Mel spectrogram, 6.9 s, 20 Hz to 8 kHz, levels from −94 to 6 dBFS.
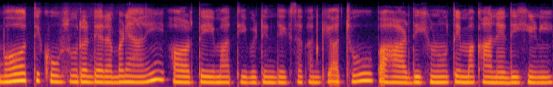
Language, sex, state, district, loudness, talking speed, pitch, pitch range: Garhwali, female, Uttarakhand, Tehri Garhwal, -16 LUFS, 165 wpm, 195 Hz, 190-210 Hz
